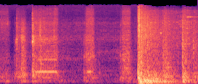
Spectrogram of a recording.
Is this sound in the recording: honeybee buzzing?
no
